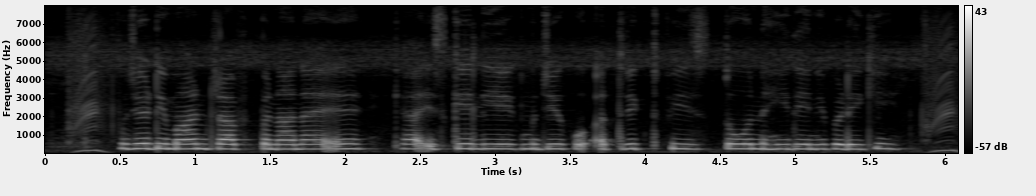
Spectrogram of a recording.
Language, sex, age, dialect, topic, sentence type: Hindi, female, 18-24, Garhwali, banking, question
